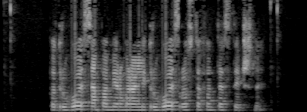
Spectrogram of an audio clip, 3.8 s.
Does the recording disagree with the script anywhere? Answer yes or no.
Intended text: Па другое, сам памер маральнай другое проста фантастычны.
no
